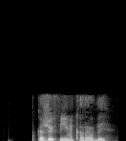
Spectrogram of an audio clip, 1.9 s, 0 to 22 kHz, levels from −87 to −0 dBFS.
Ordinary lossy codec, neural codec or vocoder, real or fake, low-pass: AAC, 32 kbps; codec, 16 kHz, 1.1 kbps, Voila-Tokenizer; fake; 7.2 kHz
